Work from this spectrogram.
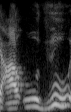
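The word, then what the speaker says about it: أعوذ: আমাদের মনে রাখতে হবে এই আউযু, এটা উচ্চারণ হবে হচ্ছে জিভটা দাঁতের মাথায় লাগবে। হ্যাঁ, জিভটা দাঁতের মাথায়, নট তার গোড়ায়।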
